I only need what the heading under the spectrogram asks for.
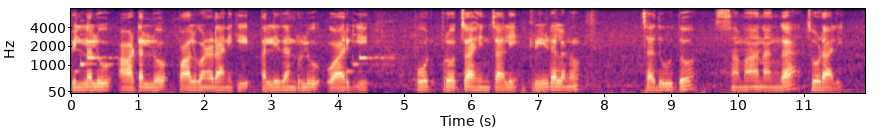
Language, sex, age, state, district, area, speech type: Telugu, male, 18-30, Andhra Pradesh, Kurnool, rural, spontaneous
